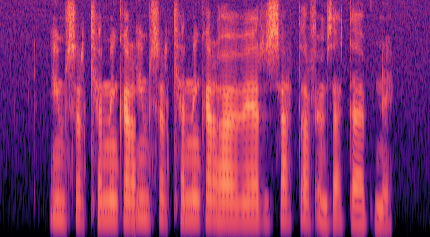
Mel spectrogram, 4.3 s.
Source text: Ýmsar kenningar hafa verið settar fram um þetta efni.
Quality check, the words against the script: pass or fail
fail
